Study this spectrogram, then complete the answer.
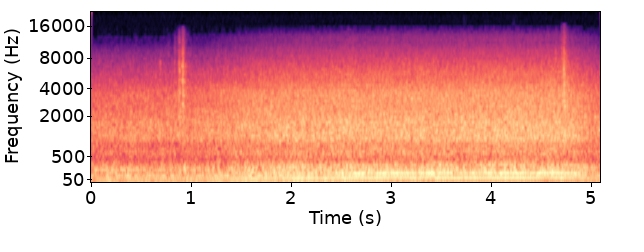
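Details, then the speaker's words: Older garage box fan, freshly oiled, motor having laboured about two minutes to start, running: steady low hum with even pitch and slight swell reaching speed; works well once going. "yeah usually once you get the thing going it works pretty good"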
